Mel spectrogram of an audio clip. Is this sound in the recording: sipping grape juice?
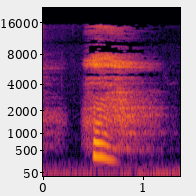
no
